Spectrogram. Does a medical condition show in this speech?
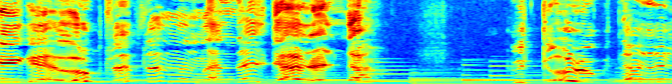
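Yes: brain lesion disability grade 1, severe.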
